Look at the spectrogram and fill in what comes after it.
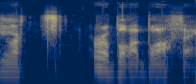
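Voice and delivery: badly done, audible stage whisper. Retelling a half-whispered remark at the table that everyone could hear: bad half-whisper. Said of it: "I like badly whisper".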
